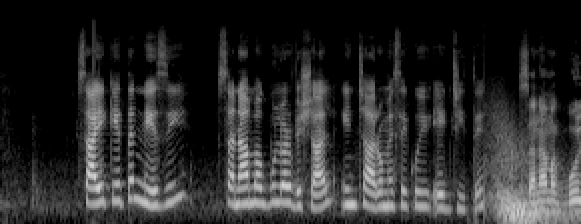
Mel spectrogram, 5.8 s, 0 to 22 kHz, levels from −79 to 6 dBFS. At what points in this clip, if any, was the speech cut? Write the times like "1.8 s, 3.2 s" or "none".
4.8 s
